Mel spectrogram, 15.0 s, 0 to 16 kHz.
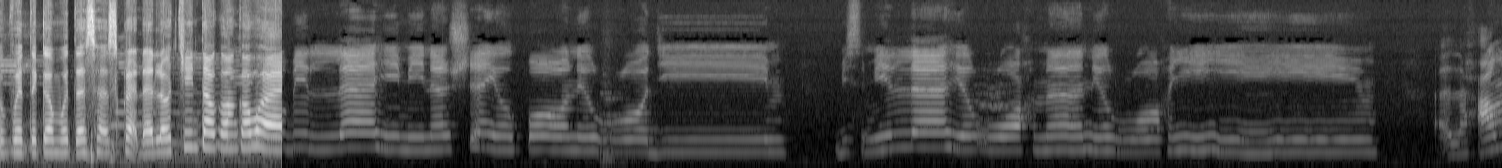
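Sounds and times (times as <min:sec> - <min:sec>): boy chanting melodic recitation: 0:00.0 - 0:07.8, 0:14.4 - 0:15.0.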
